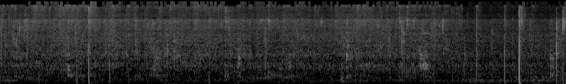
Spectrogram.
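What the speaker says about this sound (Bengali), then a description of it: "আমি নেড়ে চেড়ে পেঁয়াজ আর লঙ্কা ভেজে নেব" Chopped onion and green chili fry in hot oil for an egg paratha filling, giving a steady close sizzle with crackling pops and occasional scraping stirs against the pan.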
